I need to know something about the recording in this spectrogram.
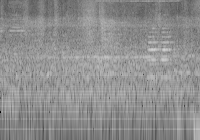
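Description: Street traffic noise with a vehicle horn honking briefly about three seconds in.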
